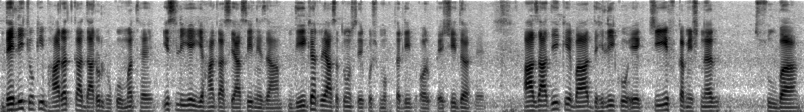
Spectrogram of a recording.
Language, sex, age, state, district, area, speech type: Urdu, male, 30-45, Delhi, North East Delhi, urban, spontaneous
